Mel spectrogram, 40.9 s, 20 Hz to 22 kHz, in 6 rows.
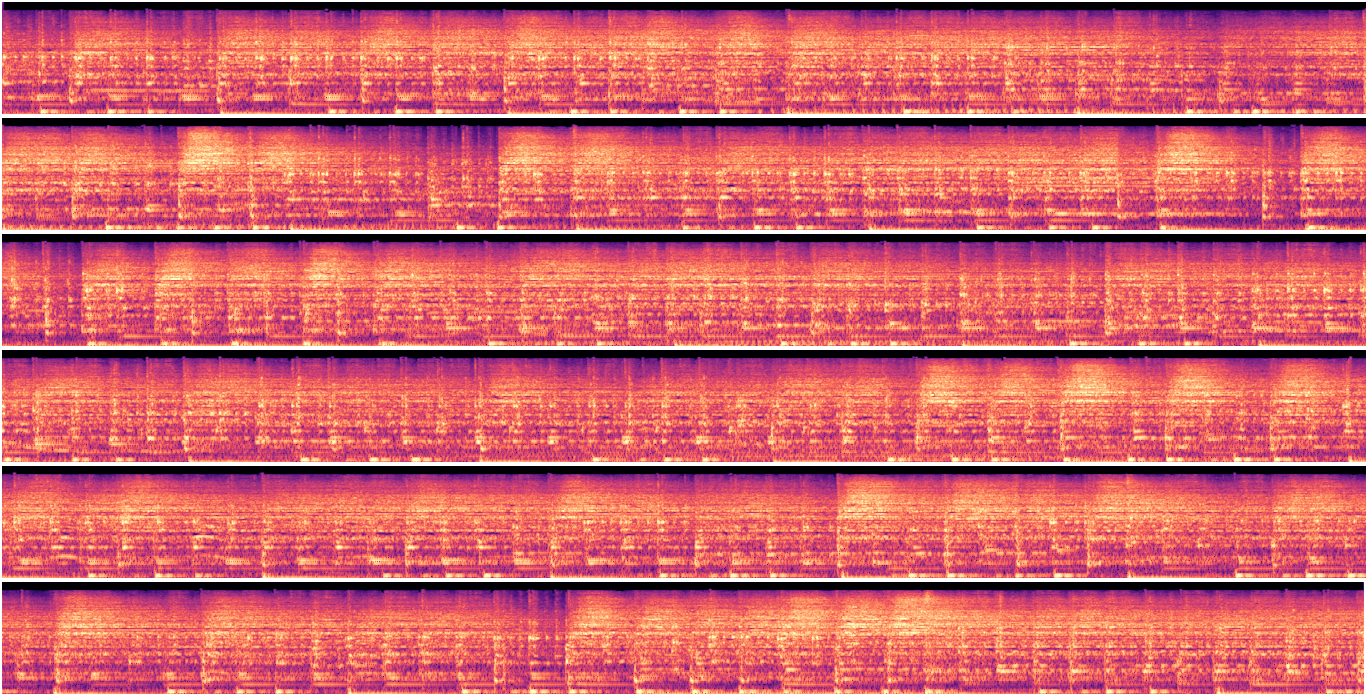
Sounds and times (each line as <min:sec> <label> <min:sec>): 0:00.0 gong 0:40.9
0:00.0 kendang 0:40.9
0:00.0 metallophone 0:40.9
0:00.0 xylophone 0:40.9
